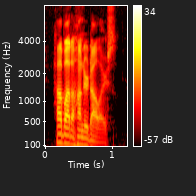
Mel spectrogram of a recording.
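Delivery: normal talking voice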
